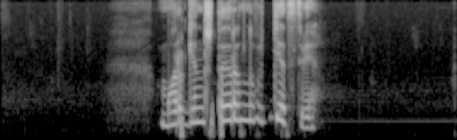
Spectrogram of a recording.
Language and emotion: Russian, neutral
